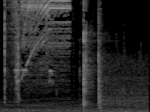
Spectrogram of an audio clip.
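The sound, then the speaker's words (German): A motorized projection screen extending: a steady electric motor whir with a thin, rising whine early on and a few sharp mechanical clicks along the way, with no voices. “zurück, damit wir die Leinwand ausfahren können.”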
